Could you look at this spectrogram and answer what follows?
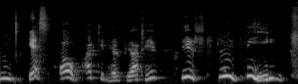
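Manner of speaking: very high, giddy little kobold shopkeeper creature voice. Narrator voicing the kobold who runs the store, greeting customers, giddy Finster kobold voice. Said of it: "fairly average sized kobold running around all giddy like".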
